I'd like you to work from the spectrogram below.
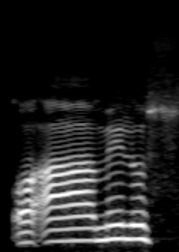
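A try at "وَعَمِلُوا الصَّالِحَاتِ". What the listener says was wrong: ওয়া আইন টান দিচ্ছেন, আইন টান হবে না। ওয়ামিলুস। ওয়া আইন টান হবে না, যে একটু ওয়ামিলুস।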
